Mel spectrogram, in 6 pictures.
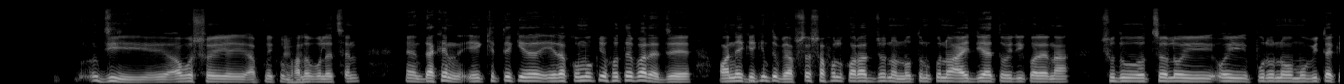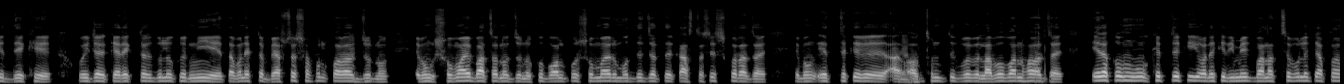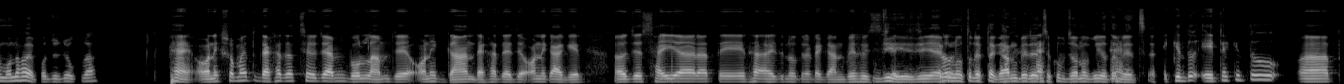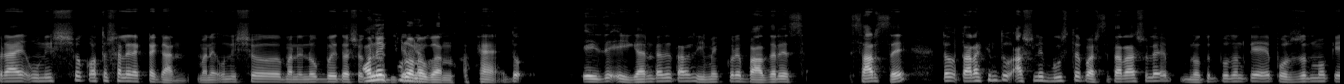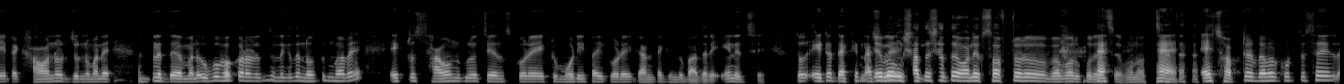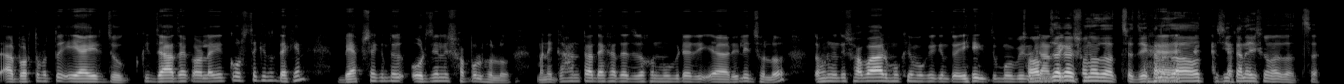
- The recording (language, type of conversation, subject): Bengali, podcast, রিমেক কি ভালো, না খারাপ—আপনি কেন এমন মনে করেন?
- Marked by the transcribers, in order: singing: "সাইয়ারা তেরা"; in Hindi: "সাইয়ারা তেরা"; laugh; laughing while speaking: "পেয়েছে"; chuckle; laughing while speaking: "দে"; in English: "modify"; chuckle; chuckle; laughing while speaking: "এইযে মুভির গানটা"; chuckle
